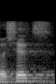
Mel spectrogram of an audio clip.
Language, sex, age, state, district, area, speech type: Goan Konkani, male, 60+, Goa, Bardez, rural, spontaneous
